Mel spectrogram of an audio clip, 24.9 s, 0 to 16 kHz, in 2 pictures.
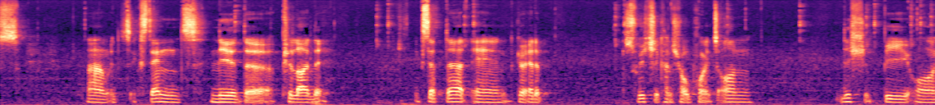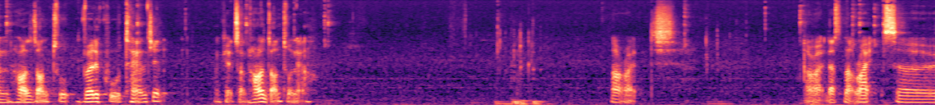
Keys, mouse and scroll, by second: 13.6-14.4 scroll down 1, 14.4 click, 19.6 ctrl+z, 21.8-24.9 drag.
